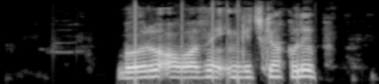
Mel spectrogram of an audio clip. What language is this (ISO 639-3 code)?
uzb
